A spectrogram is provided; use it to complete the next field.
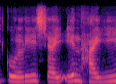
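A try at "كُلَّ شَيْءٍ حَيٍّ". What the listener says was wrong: Kulla. Ya, bukan kuli. Karena dia tasdidnya tuh di atas. Barisnya di atas. Kulla syai'in hayyin.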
